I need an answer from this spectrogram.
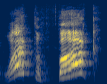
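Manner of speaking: high, slow, loud outrage; shocked yell. Retold or imitated. Teen yelling at a grown man punching a kid, high and loud. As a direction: yell it in disbelief.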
